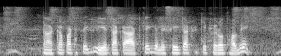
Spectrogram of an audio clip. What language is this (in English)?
Bangla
